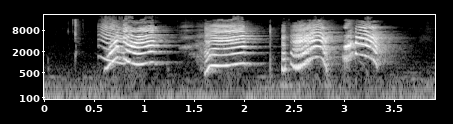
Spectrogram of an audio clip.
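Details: Indian ringneck parakeet kept as a talking pet, uttering four loud, nasal, slurred word-like phrases with rising and falling contours, indoors with light background hum.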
